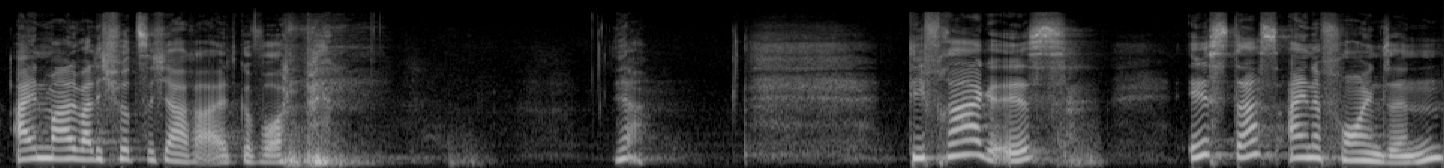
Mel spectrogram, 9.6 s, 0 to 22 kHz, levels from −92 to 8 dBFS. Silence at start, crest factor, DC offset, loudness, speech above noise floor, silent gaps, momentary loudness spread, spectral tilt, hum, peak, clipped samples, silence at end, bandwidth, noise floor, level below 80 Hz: 0.1 s; 20 dB; under 0.1%; -24 LUFS; 40 dB; none; 21 LU; -4 dB/octave; none; -6 dBFS; under 0.1%; 0 s; 16 kHz; -64 dBFS; -68 dBFS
